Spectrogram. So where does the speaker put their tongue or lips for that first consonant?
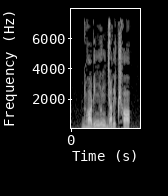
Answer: retroflex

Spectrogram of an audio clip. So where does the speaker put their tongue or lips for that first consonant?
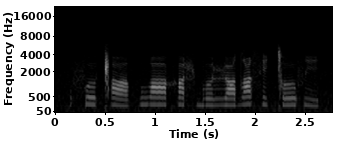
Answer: lips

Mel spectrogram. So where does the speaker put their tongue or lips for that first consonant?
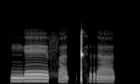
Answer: velum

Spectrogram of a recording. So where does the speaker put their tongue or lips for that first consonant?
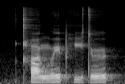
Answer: uvula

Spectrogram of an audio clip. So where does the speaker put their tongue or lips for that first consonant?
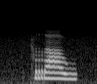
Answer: velum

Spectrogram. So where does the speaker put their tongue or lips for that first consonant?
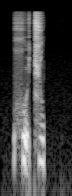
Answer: velum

